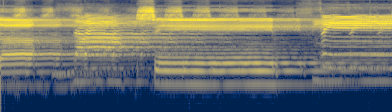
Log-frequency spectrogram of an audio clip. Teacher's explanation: سین سیٹی کی آواز آئے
